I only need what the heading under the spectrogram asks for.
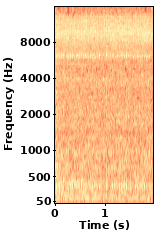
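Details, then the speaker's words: Chevrolet Zafira at idle after AC compressor coil replacement, pulley bearing OK: faint rhythmic chatter over steady hum that stops when the tensioner is assisted with a wrench; accessory belt tensioner not tensioning properly. "Então ele não está tendo a função dele de tensionar a correia corretamente."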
